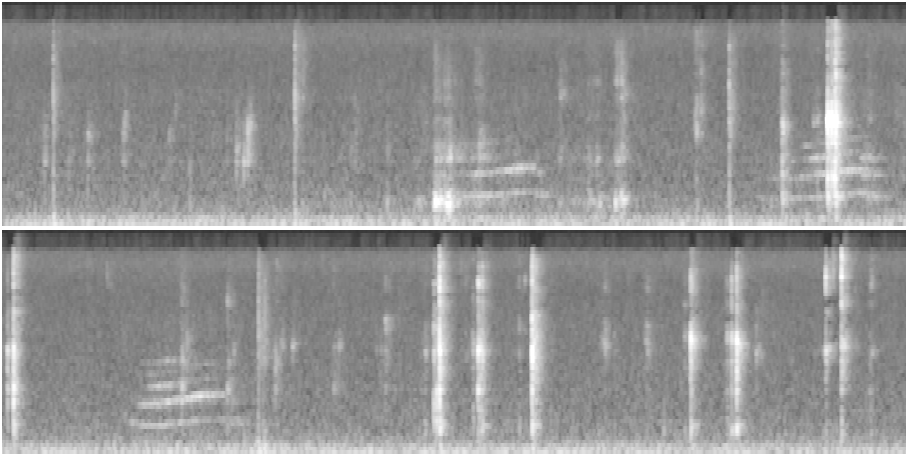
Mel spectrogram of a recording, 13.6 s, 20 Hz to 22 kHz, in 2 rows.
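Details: Rescued stray baby orange tabby kitten, recorded 1 March 2019, eating hungrily and making odd sounds: short, squeaky, harmonic mews, some in quick bursts, amid frequent sharp clicks from chewing and the food dish.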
